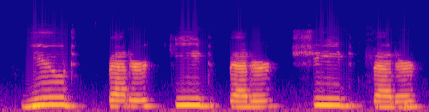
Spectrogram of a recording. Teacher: you're going to hear native English speakers contract the had to duh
